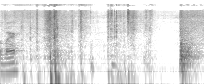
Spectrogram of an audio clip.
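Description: Foam packing squeaks and rubs as it is lifted out.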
